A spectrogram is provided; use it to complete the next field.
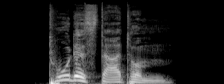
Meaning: date of death
- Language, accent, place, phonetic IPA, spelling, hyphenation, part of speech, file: German, Germany, Berlin, [ˈtoːdəsˌdaːtʊm], Todesdatum, To‧des‧da‧tum, noun, De-Todesdatum.ogg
